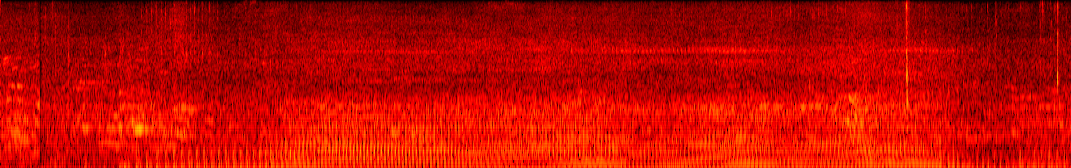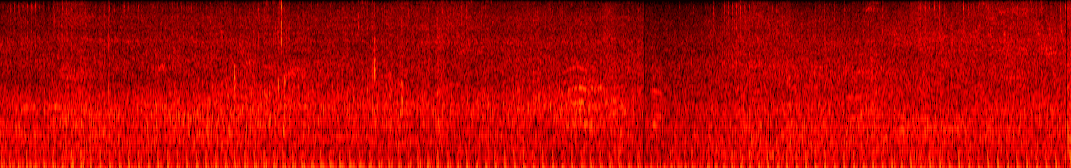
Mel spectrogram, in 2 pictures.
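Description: Motorcycle engine running close by as the bike rides slowly. It comes in loudly about a second in, its pitch shifting for several seconds, then settles into a steady pulsing rumble.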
